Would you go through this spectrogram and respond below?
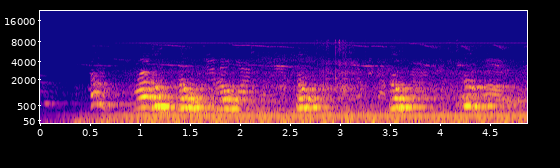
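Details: Precious, a Labrador Retriever up for adoption, recorded 2/23/2011: a run of short, tonal yelping barks in separate bursts, some rising then falling, over a steady low electrical hum.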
